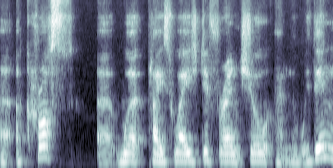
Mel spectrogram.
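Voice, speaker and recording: In a British accent, a man with a fairly high, somewhat breathy voice speaks at a fairly quick pace. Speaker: academic researcher presenting a paper. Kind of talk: conference presentation. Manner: hesitant, many fillers.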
